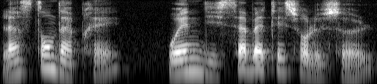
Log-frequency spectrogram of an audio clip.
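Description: A woman reading a children's story aloud in an expressive, dramatic storytelling manner. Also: medium pitch, unhurried, gravelly, breathy edge. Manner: lively, dramatic reading with varied loudness.

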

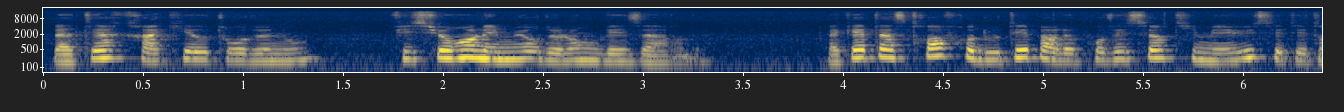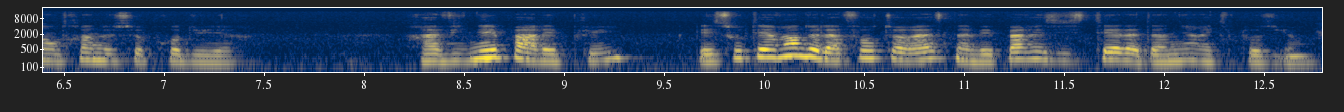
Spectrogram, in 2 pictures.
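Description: A woman narrating a novel aloud in an expressive storytelling manner. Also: fairly low pitch, brisk, low-quality recording. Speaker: audiobook narrator.

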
